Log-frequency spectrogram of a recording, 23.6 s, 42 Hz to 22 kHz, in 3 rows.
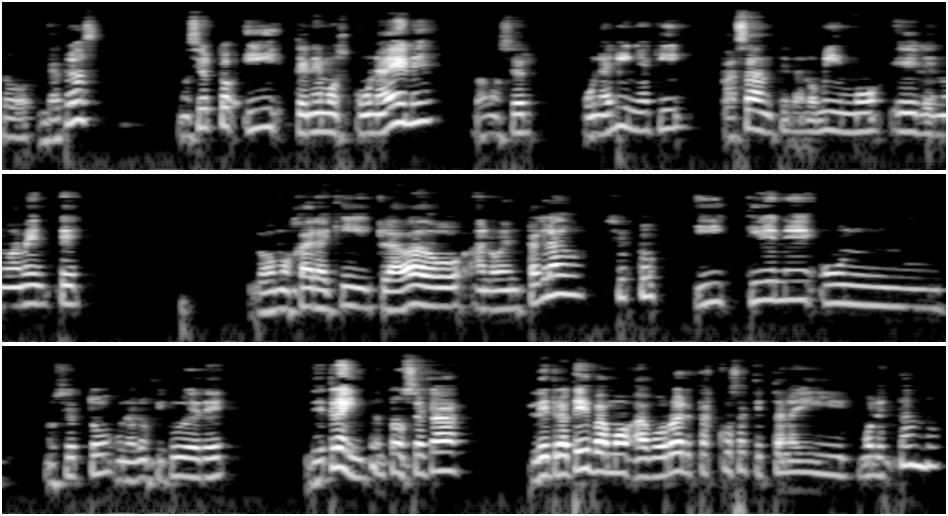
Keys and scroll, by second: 2.9 l, 7.0 Escape, 7.6 l, 12.9 Escape, 20.4 t.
